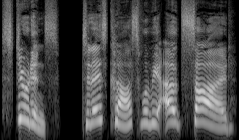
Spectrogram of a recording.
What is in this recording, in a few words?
Female Night Elf Play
